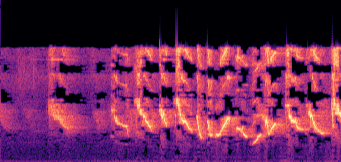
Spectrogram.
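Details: Oriental white-eye song for tutoring other birds: a brief high note, a pause, then a fast, busy stream of thin, high-pitched chirps and twittering phrases delivered almost continuously.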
